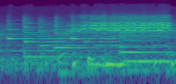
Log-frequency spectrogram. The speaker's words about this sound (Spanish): Ese caballo tiene hambre.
